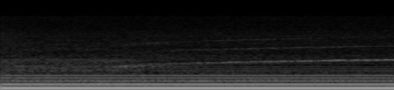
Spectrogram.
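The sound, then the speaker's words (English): An ambulance siren wails faintly from outside, its tone slowly rising over a steady low electrical hum, with no voices. “Ambulance.”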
